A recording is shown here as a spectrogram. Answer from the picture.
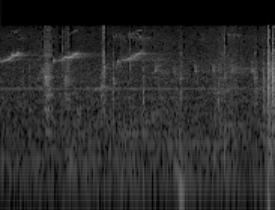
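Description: A small bird chirping outside, three short high rising chirps about half a second apart, with a few light clicks and a soft thump from the van's dashboard controls being handled.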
